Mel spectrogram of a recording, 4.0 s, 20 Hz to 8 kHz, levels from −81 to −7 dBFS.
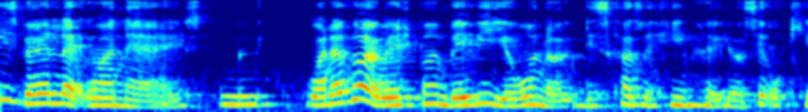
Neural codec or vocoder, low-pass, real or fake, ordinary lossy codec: codec, 16 kHz, 8 kbps, FunCodec, trained on LibriTTS, 25 frames a second; none; fake; none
